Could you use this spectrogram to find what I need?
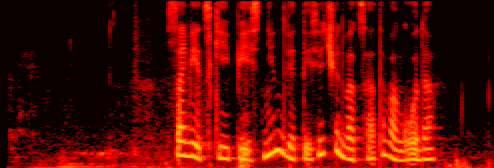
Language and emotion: Russian, neutral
